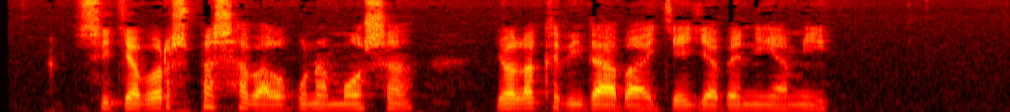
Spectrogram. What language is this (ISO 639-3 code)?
cat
